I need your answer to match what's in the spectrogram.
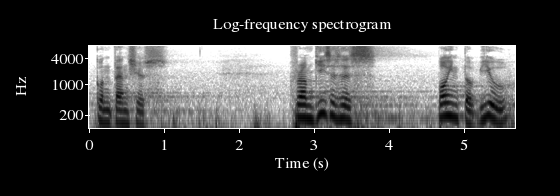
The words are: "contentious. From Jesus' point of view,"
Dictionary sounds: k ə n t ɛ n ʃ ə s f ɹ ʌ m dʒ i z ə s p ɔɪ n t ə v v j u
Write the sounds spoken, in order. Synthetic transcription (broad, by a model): k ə n t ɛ n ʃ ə s f ɹ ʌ m dʒ i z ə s p ɔɪ n t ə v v j u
